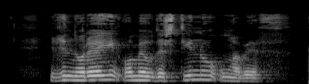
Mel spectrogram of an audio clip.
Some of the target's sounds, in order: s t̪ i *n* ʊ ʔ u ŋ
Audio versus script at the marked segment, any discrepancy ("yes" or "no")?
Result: no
